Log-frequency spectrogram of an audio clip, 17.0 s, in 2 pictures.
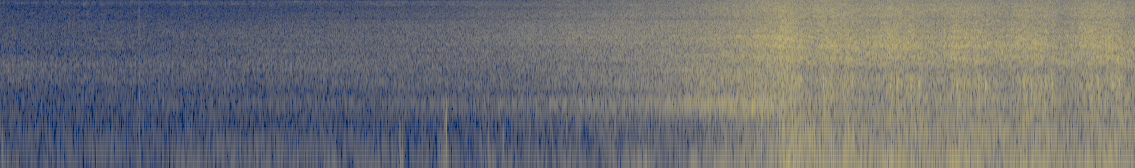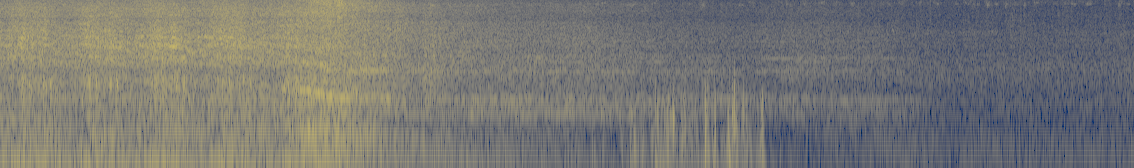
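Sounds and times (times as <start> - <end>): train passing at speed: 0.0 - 17.0
wheels clickety-clack on rail: 4.9 - 15.0.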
